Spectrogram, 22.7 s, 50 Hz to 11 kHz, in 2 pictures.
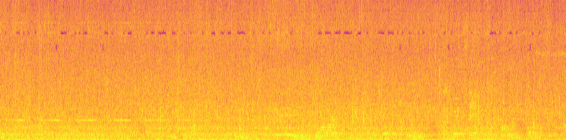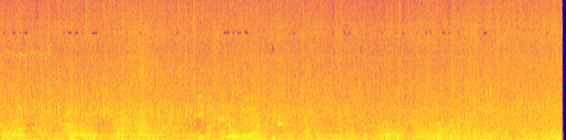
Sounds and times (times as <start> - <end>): Rain on surface: 0.0 - 22.6
Speech: 5.4 - 6.8, 8.8 - 9.7, 15.2 - 16.8.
